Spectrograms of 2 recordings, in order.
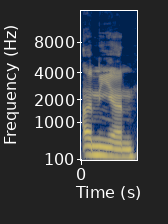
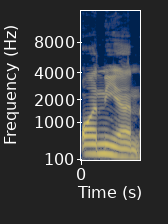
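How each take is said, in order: First: The first vowel is a short 'uh' sound. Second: The first vowel is a rounded 'oh' sound. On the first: The speaker calls it right. "अनियन बोलते हैं इसको" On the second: The speaker calls it wrong. "इसको आप लोग ओनियन बोलते हैं ना, ओनियन नहीं होता"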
